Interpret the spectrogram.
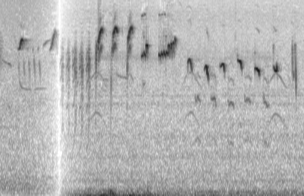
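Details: ['Marsh warbler song, a varied run of sharp chirps, short whistles and twittering notes mostly high-pitched, broken by a brief silence near one second, then rapid changing phrases over low background rumble.']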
